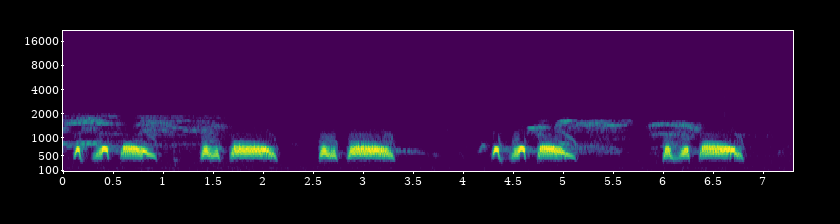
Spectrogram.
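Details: Spotted dove cooing, used to stimulate other doves to coo and call: loud low coos in four phrased bursts, each a short note followed by longer throbbing coos, with brief pauses between.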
